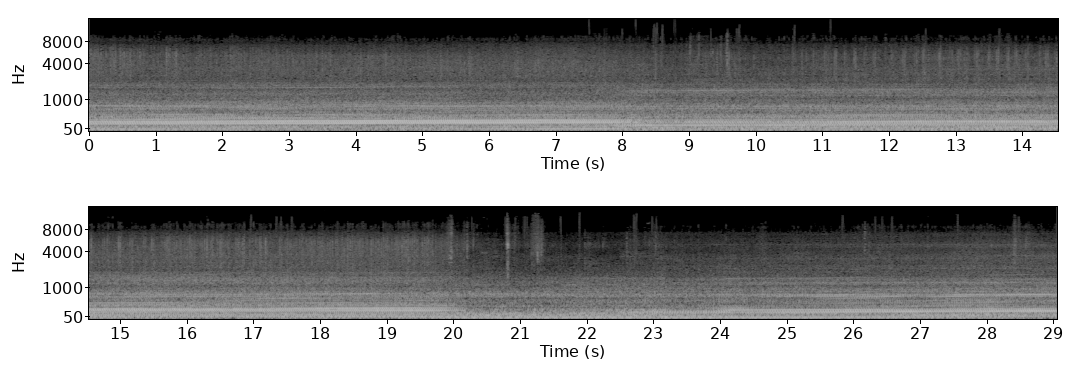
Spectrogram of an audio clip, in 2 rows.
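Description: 2016 Ford Mustang GT's 5.0 V8 running through a Roush cat-back exhaust while driving, a steady deep engine note. The note changes pitch about a third of the way in, falls away around two-thirds of the way through, then builds again with a slowly rising pitch.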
